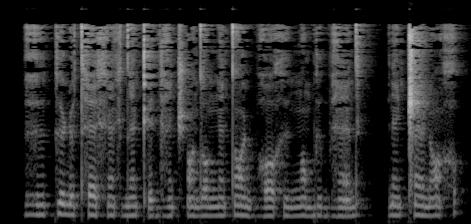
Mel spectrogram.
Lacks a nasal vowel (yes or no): no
